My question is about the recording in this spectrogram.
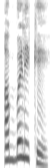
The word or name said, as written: ಅಭಿಲೇಖ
